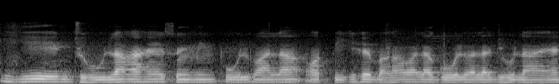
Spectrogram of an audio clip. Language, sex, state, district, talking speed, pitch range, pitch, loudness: Hindi, male, Uttar Pradesh, Muzaffarnagar, 160 wpm, 110-115 Hz, 115 Hz, -20 LUFS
